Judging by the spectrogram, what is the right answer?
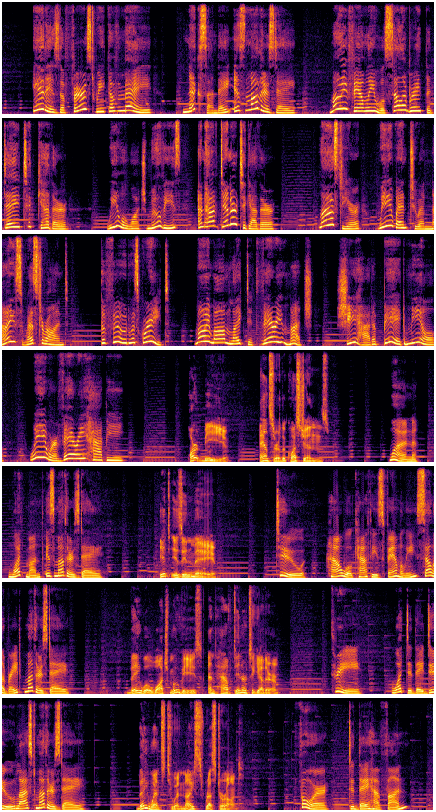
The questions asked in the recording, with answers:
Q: What month is Mother's Day?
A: It is in May.

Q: How will Kathy's family celebrate Mother's Day?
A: They will watch movies and have dinner together.

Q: Did they have fun?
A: Yes, they did.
